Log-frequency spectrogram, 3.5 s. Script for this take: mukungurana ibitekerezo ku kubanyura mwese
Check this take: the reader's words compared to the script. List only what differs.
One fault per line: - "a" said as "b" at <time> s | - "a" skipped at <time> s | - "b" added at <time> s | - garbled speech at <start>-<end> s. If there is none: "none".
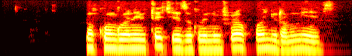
- "bintu bishobora" added at 2.0 s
